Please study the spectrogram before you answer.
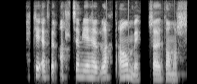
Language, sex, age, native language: Icelandic, female, 60-69, Icelandic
